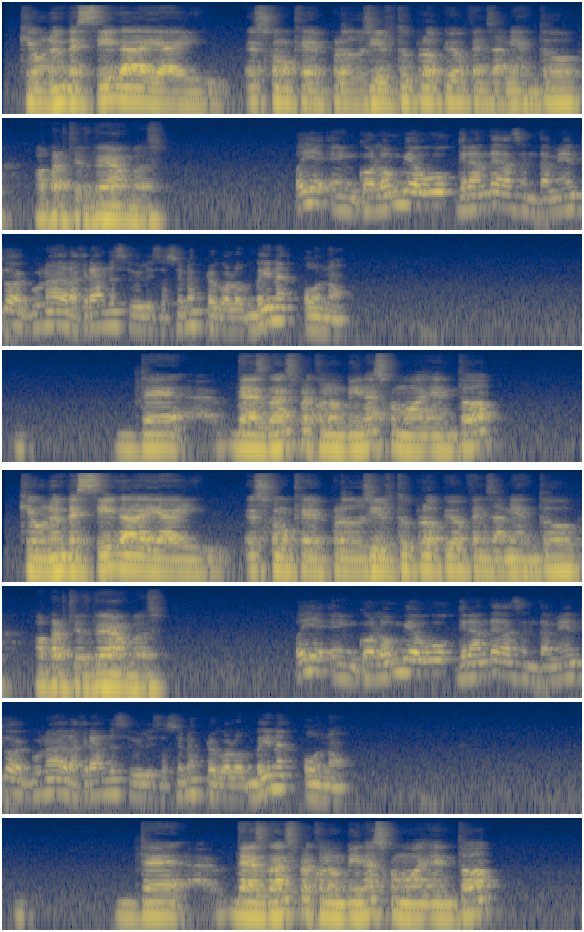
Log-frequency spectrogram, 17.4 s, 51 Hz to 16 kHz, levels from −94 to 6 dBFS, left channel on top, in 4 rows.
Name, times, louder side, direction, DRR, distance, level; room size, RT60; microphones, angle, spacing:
voice 1, 0.1-4.3 4.6-5.5 13.9-16.7, right 1 dB, 20° right, 2.2 m, -20 dB
voice 2, 6.5-11.3, left 1 dB, 15° left, 0.4 m, -25 dB
6.7 x 2.6 x 2.4 m
head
